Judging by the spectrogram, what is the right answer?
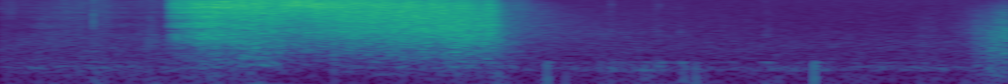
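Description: Large firework rocket launching: its motor gives a loud rushing hiss starting about a second in, lasting under two seconds, then falling away as it climbs. The loud bang of its burst begins right at the end.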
